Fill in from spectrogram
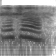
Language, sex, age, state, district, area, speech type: Kannada, female, 18-30, Karnataka, Kolar, rural, conversation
